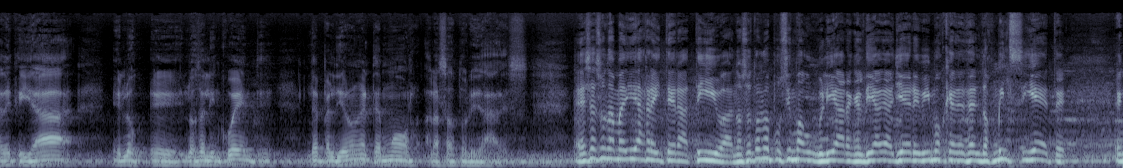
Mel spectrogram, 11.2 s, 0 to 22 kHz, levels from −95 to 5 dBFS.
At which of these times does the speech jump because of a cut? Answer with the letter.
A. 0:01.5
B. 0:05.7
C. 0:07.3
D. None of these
B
